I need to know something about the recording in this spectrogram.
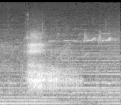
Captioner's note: gasps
